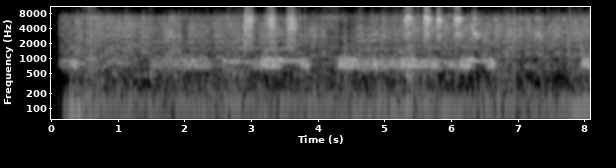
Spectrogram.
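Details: Male Australian budgerigar warbling: bursts of bright, high chirps and short squeaky notes, loudest around three seconds and again near five to six seconds, over a steady low droning tone and faint background rumble.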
